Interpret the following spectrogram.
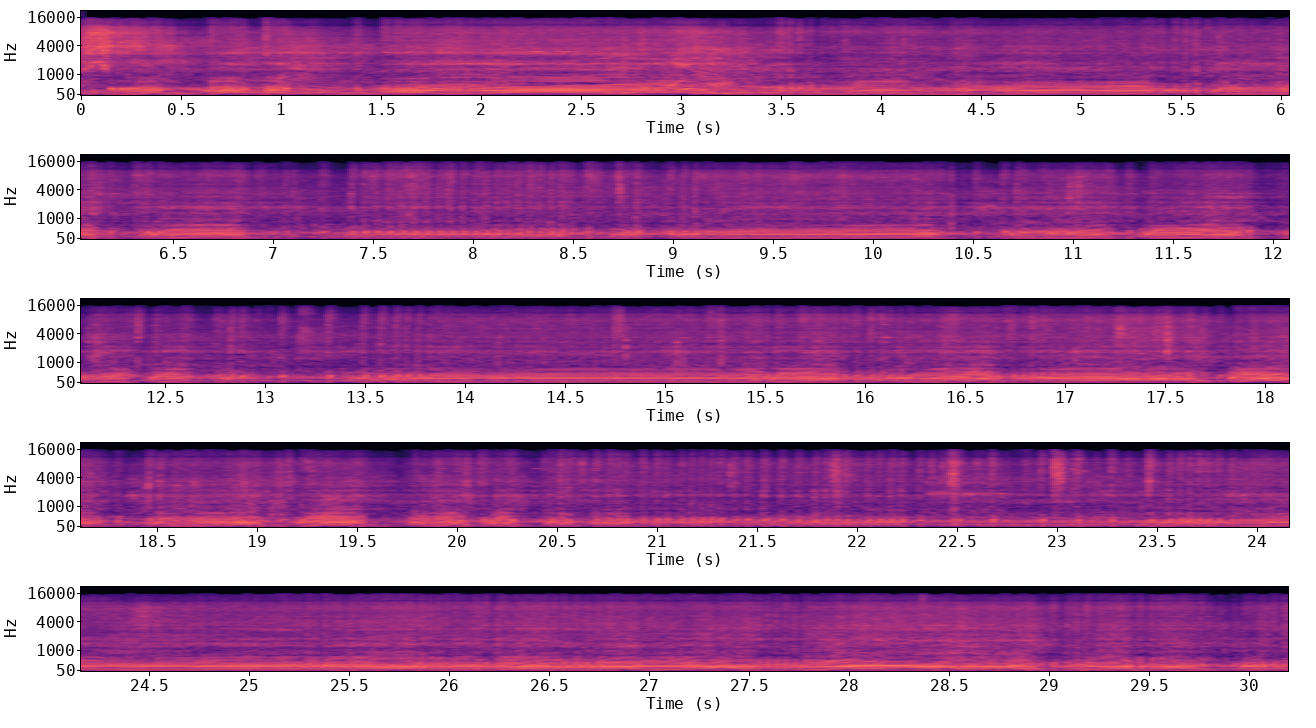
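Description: Dirt bike engine working up a rocky trail, its revs rising and falling over and over as the throttle is blipped and rolled on and off.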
